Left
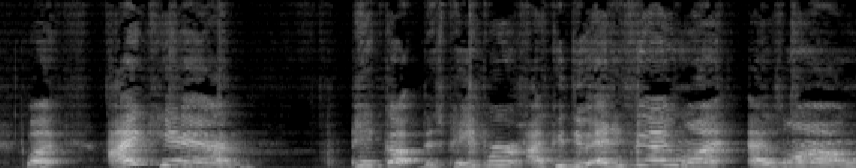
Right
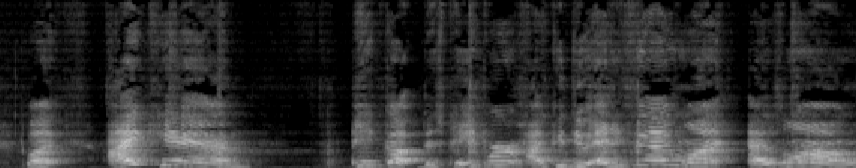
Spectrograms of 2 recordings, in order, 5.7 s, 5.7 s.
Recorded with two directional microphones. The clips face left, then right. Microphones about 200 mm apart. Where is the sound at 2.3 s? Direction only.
15° left (ahead or behind).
